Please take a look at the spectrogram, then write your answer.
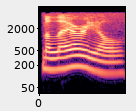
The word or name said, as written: malarial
